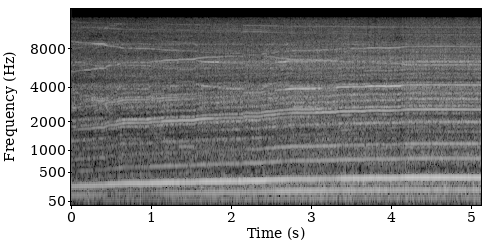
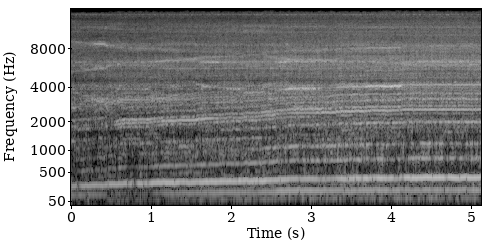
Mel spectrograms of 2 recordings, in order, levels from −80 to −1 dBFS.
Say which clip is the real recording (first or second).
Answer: first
